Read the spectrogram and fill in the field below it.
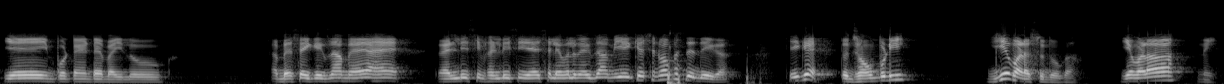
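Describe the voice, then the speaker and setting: A man teaching a casual exam-prep spelling lesson, repeating each word and quizzing his listeners, sometimes correcting himself. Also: a little high. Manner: repeats words, quizzes listeners with "what will it be?"; self-correcting, casual asides. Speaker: Hindi grammar teacher. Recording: phone-like narrow band audio.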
